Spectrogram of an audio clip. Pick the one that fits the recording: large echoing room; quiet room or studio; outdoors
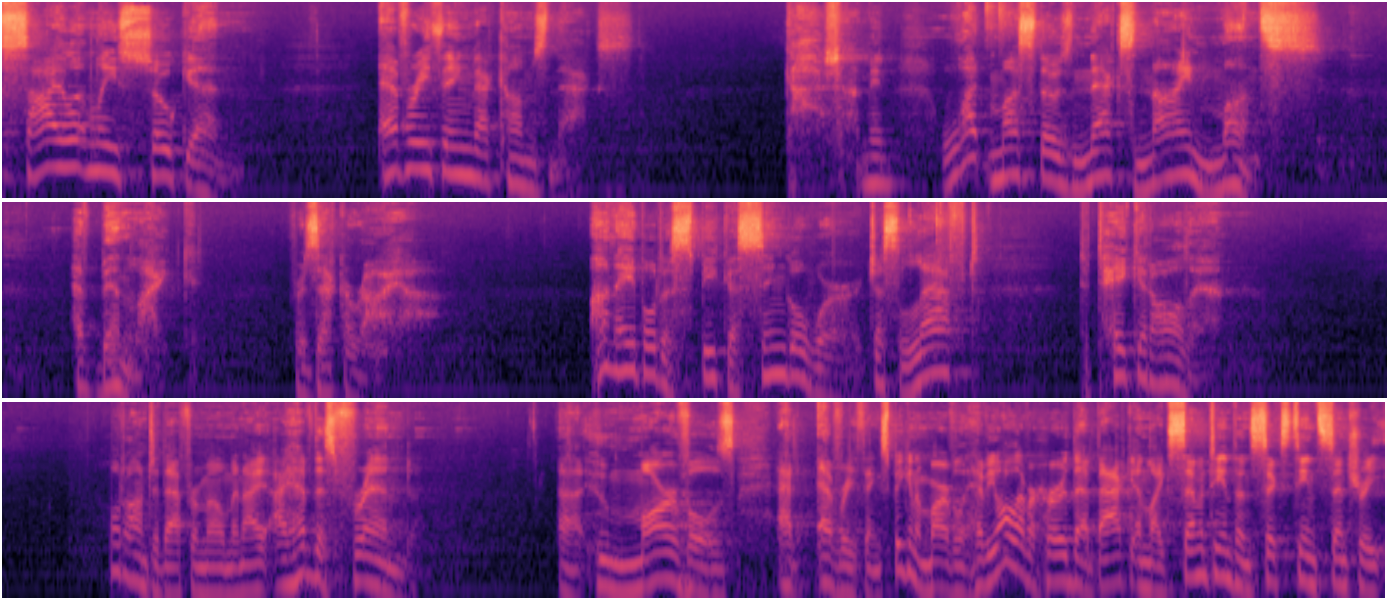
large echoing room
